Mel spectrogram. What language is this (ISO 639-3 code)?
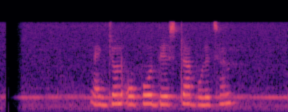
ben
